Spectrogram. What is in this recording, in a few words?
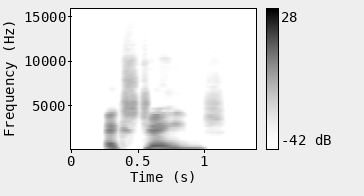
"exchange", English; 3000 words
